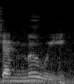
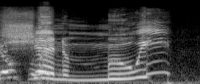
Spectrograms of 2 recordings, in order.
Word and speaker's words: Shenmue: Just like how people tried to convince him that it was pronounced Shenmue.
